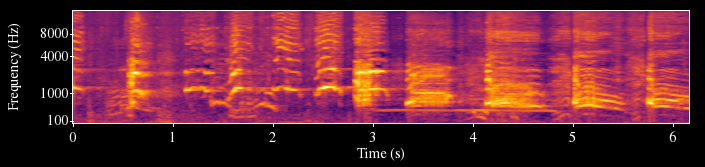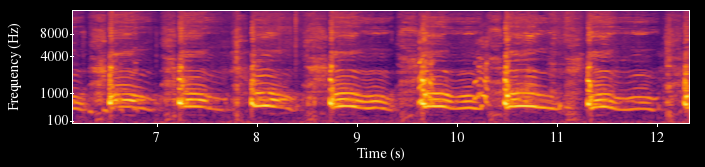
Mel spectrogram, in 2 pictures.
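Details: A beagle gives excited, wavering howls and yips, repeated roughly every second, greeting its owner on being reunited after a year and a half apart.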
